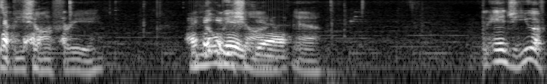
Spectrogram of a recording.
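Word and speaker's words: Bichon Frisé: say it yeah maybe a lot of people say sean fancies but i think it is bichon free yeah and angie you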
